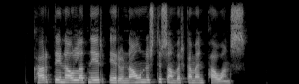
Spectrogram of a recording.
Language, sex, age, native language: Icelandic, female, 40-49, Icelandic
